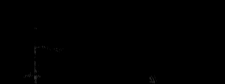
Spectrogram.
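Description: Near silence: room tone between spoken prayer lines, with one faint brief click about a third of a second in.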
